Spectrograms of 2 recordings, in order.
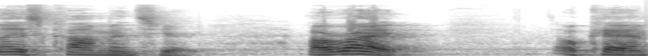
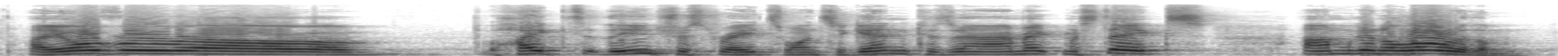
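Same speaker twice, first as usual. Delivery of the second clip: high, loud, sheepish mock announcement voice. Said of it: "and Powell comes down".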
